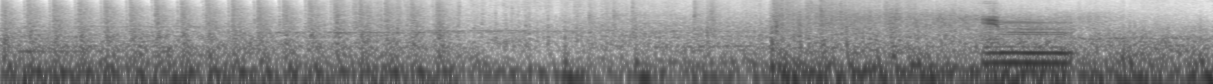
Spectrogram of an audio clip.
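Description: Rapid bursts of gunfire from a tank firing at aircraft in War Thunder come in quick repeated cracks early on, then a louder boom and a brief tonal blare, with a voice talking over the action.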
